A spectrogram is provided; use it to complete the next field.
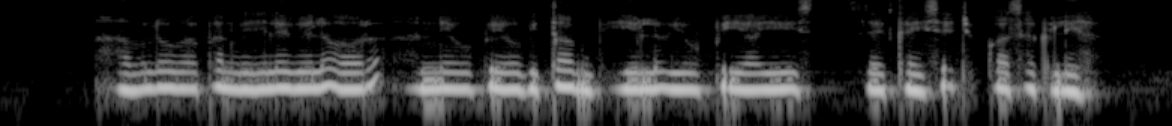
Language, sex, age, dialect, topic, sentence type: Magahi, male, 41-45, Western, banking, statement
